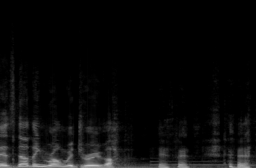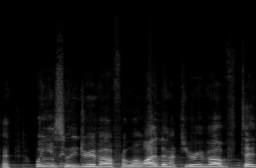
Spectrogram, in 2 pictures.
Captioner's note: both chuckling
